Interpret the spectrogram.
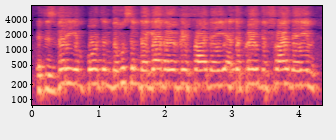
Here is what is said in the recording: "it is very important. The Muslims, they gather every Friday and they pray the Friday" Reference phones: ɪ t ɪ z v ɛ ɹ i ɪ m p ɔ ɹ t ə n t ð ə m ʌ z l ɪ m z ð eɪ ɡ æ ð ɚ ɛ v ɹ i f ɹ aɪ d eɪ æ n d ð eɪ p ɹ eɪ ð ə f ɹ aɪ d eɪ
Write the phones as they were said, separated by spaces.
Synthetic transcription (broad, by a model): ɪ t ɪ z v ɛ ɹ i ɪ m p ɔ ɹ t ə n t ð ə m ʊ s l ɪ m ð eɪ ɡ æ ð ɚ ɛ v ɹ i f ɹ aɪ d eɪ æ n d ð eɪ p ɹ eɪ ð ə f ɹ aɪ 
